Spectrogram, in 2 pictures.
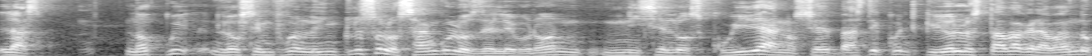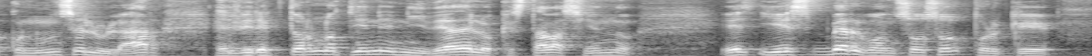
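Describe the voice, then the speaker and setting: Fairly quick speech from a man at a fairly high pitch, with ordinary pitch variation. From Mexico, Cuernavaca. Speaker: podcast co-host. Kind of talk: casual chat. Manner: animated.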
